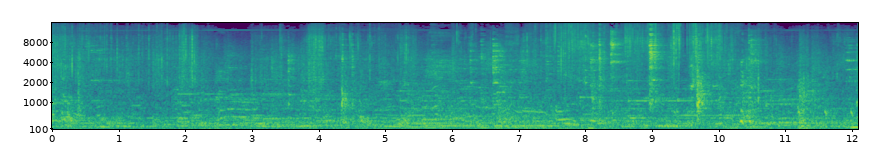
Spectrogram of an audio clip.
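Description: Crisp, freshly baked flaky pastry of an apple pie crackling and crunching in irregular snaps as chopsticks pull it apart on a plate. Background music plays underneath.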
